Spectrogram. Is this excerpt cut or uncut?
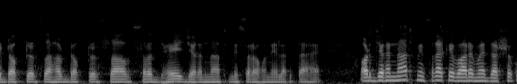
uncut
